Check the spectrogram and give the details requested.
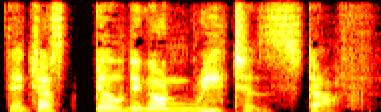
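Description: An anxious, clever teenage witch, played by a man reading a storybook, her voice lifted well above his own. She explains things quickly and earnestly, with lively swoops in pitch. The sound is dry and close. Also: no room sound. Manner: rapid, earnest, nervous explaining. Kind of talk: audiobook character voice.

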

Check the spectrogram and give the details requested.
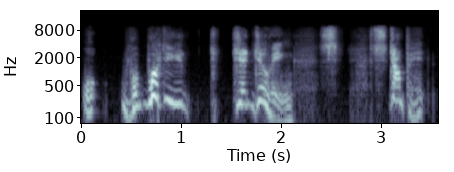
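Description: A man's voice: very high-pitched, big pitch swings, takes it slowly, bright, forceful tone, no room sound, voice pushed up, heavily acted. A man voicing a big bullying teenage boy in a storybook, snarling and taunting, easily panicked. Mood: terrified.

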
